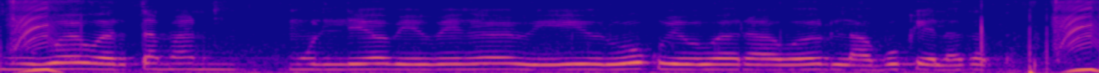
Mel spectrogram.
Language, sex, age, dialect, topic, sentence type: Marathi, female, 18-24, Southern Konkan, banking, statement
